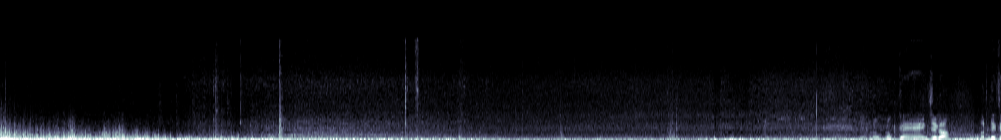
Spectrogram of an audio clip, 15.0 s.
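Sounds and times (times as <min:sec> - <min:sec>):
motorcycle engine running: 0:00.0 - 0:13.8
wind rush on microphone: 0:00.0 - 0:15.0.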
